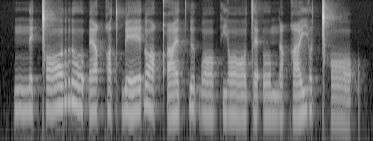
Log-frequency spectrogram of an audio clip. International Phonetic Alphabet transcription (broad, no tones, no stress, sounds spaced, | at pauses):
nː e ǀ ɔː r oː ʔ ɛ ɪ̯ q ɔ t ɓ eː ɗ ɔː qʼ ɛː t ɗ ɯ ɓ ɔː k j ɔː t ɛ ʔ oː m ɾ i q e j ɤ ǀʰ ɔː ʔ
